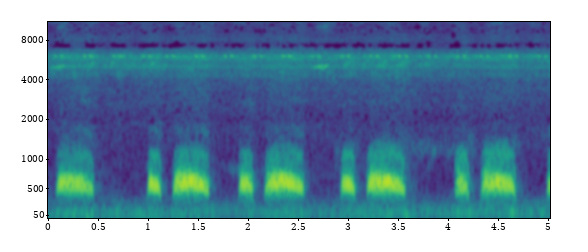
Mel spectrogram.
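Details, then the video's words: Spotted dove cooing in a forest where a decoy bird met a wild dove: a clear repeated pattern of one short coo followed by a longer swelling coo, about once a second, over a thin high steady tone. "Mồi Thổ ô ra rừng đụng bổi đồng cườm đẹp"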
